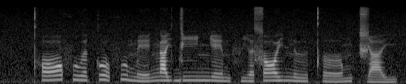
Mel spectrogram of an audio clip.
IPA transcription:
t̪ʰ ɔː˧˥ f u˧ ə̯ k o˥˨ f u˥˨ m eː˩˧ ŋ a˧ j d iː˧ ɲ eː˧˩ m f i˩ ə̯ s ɔː˧ j n ɯː˩ t̪ʰ ɤː˩˧ m t͡ɕ a˩ j

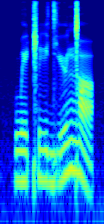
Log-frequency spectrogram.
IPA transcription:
w e ǁ iː dʲ øː ŋ͡ǀ ɑ

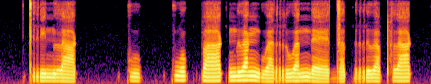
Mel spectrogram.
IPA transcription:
t r i˧ n l a˨˩ k̚ | k u˨˩ k̚ | k w o˥˩ k̚ p aː˦˥ k̚ n ɯ˥˩ a̯ ŋ u˨˩ a̯ r u˦˥ a̯ n ɛː˩˦ d a˨˩ t̚ r ɯ˧ a̯ pʰ l a˥˩ k̚

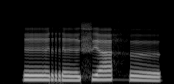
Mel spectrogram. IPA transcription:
e r e fʲ æ h ø

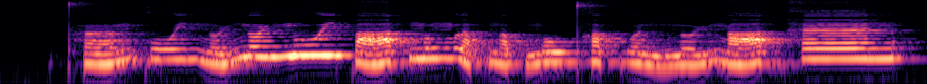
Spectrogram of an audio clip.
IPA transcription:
pʰ œː˨˥ m k uː˧ j n̪ ɵ˨˥ ɥ n̪ ɵ˥ ɥ n̪ uː˥ j p aː˨˥ t̚ n̪ ʊ˥ ŋ l ɐ˨˥ p̚ n̪ ɐ˨ p̚ ŋ o˨ w pʰ ɐ˨ k̚ w ɵ˨˩ n n̪ ɵ˨˥ ɥ ŋ aː˨˥ t̚ h ɛː˥ n

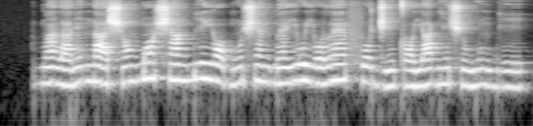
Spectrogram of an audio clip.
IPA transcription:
b ã˧ l a˨ ɾ ĩ˨˦ n a˦˨ ʃ ɔ̃˨˦ ɡ͡b ɔ̃˦ ʃ ã˦ ɡ͡b i˦ j ɔ˦˨ b ũ˨˦ ʃ ɛ̃˦ ɡ͡b ɛ̃˧ j u˦ j o˧ l ɛ̃˦ f o˧ d͡ʒ ĩ˨ t ɔ˨ j a˨˦ ɡ ĩ˧ ʃ ũ˨ ɡ ũ˧ ɡ͡b i˨

